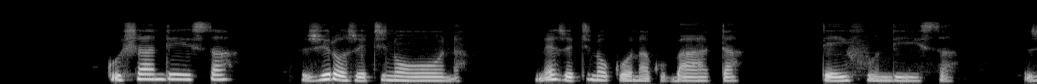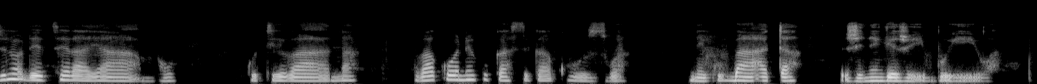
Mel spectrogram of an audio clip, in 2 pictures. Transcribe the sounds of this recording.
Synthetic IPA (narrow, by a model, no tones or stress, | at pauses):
kuʃandisa | ʐiɾo̞ʐe̞tino̞ːna | ne̞̰ʐe̞tino̞ko̞nakuɓata | te̞ifundiːsa | ʐino̞ɗe̞t͡se̞ɾa̰jambo̞ | kutiʋana | ʋako̞ne̞kukasika̰kuzwa̰ | ne̞kuɓata | ʐine̞ŋɡe̞ʐḭḭbʱṵjḭːwa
